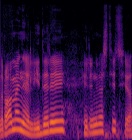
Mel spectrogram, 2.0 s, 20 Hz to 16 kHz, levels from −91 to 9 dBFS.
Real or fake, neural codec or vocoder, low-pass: real; none; 14.4 kHz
